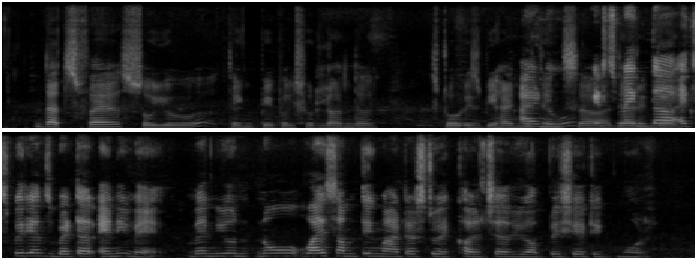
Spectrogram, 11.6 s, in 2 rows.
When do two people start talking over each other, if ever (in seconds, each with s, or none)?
4.3 s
